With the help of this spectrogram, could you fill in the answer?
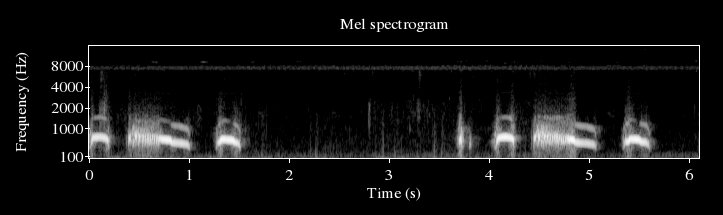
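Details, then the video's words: Spotted dove in rice fields giving its cooing phrase twice, each a clear coo, a long slurred downward coo and a short closing coo, separated by about two seconds of silence. "Suara burung tekukur disawah sangat merdu"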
